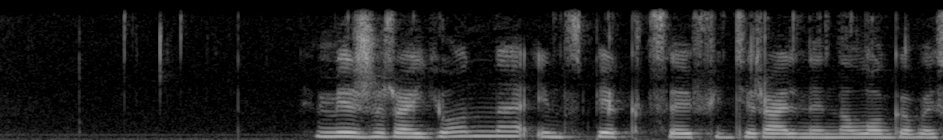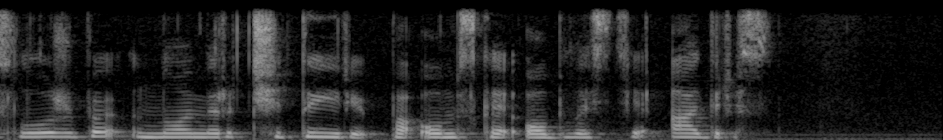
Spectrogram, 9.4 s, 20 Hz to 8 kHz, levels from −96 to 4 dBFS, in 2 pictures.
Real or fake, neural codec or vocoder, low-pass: real; none; 7.2 kHz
